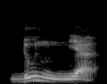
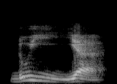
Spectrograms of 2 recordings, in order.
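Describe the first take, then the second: First: The n sound is pronounced clearly. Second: The n sound is merged into the next sound. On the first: The speaker calls it right. "kita baca dunya" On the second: The speaker calls it wrong. "tidak kita katakan duya"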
